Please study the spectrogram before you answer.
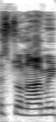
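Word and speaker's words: tsunami: ये जो डे है यहाँ पर ये बात कर रहा है वर्ल्ड सुनामी डे के बारे में। टी जो है यहाँ पर ये साइलेंट रहता है, SUNAMI, तो इसे वैसे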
